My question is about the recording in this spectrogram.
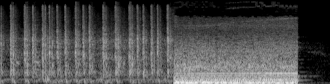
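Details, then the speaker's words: Car with newly installed race coil packs at idle: sharp rapid puffing from an exhaust leak, owner says exhaust gaskets likely blown out during hard driving. "Y'all can hear the exhaust sounds kind of funny over here, and then it sounds really funny in this area. Yeah, that's because we have an exhaust leak."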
